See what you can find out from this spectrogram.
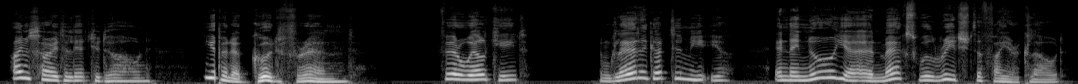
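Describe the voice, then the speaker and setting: A woman's voice: mid-range voice, dark tone, no echo, clean studio sound, pitched above the performer's own voice. A woman voicing a timid, stubborn male cat with folksy, plain-spoken wording in a storybook.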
